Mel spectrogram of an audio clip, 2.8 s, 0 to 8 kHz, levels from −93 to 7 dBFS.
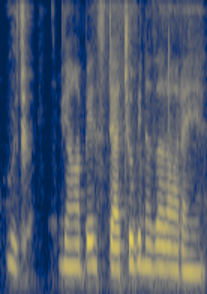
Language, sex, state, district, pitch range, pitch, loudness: Hindi, female, Haryana, Charkhi Dadri, 175-205 Hz, 195 Hz, -19 LUFS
